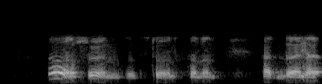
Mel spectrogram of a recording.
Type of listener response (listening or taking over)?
listening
